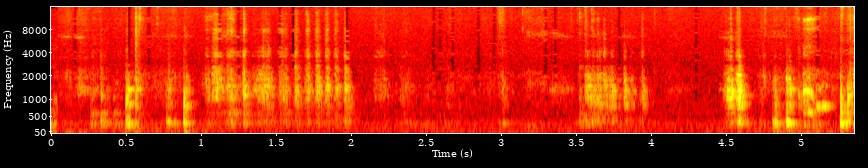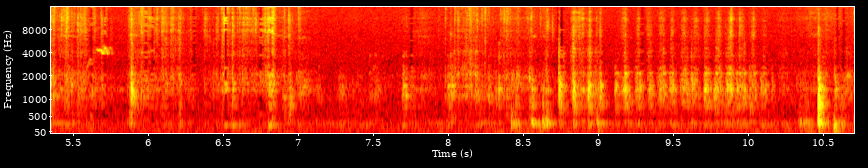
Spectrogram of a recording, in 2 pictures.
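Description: Scratching, rubbing and clicking of new brass shower valve stems and their small parts being handled and fitted by hand, with a few louder clicks midway and quick runs of fine ticking near the start and end.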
